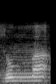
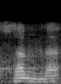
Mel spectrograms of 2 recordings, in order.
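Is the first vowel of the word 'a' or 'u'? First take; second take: u; a. First: The first vowel is u, as in thumma. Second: The first vowel is a, as in thamma. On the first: The speaker calls it wrong. "ومن الخطأ الشائع بين الناس أن يضم الساء من ثم" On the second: The speaker calls it right. "وظرف مكان أن يقال ثم"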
